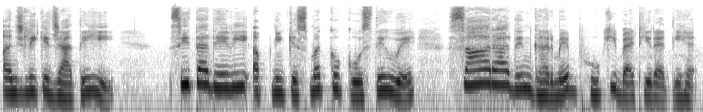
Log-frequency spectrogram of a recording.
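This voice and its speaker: Slow female storyteller, close dry sound. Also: medium pitch, big pitch swings, darkish tone, husky, no echo. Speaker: narrator. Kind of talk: scripted story narration.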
